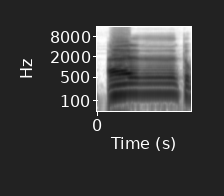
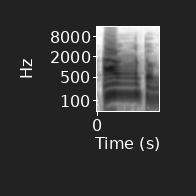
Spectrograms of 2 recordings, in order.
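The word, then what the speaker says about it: أنتم: huruf nun itu sendiri Antum bukan Antum jadi jangan semua huruf ikhfa itu baca Ang Ang Enggak karena dia ikhfa itu menyamarkan huruf kepada huruf setelahnya yaitu nunnya disamarkan kepada huruf ta antumiduna Kemudian pada lafal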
